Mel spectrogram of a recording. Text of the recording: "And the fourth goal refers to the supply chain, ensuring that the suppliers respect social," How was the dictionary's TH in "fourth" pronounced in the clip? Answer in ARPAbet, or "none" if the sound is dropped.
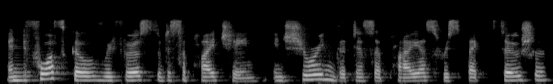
TH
